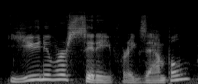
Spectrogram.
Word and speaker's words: universe: misalnya kita temukan kata Universe nah walaupun ini hurufnya o tapi ini dibacanya iya ya you seperti ini Jadi ini tetap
